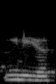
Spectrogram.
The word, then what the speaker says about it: Eneas: just for the record my name is pronounced Kemba enius Walden but I go by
